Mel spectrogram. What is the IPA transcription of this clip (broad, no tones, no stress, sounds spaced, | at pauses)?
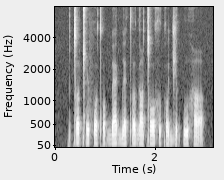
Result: ǀ ʌ ǁ ɪ f ɔ tʼ ɔ ɡ͡b æ ɡ͡b ɛ tʼ ʌ ɡ ɑ ǀ ɔ x ʊ k ɔ d͡ʒ ə k͡p u h ɑ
